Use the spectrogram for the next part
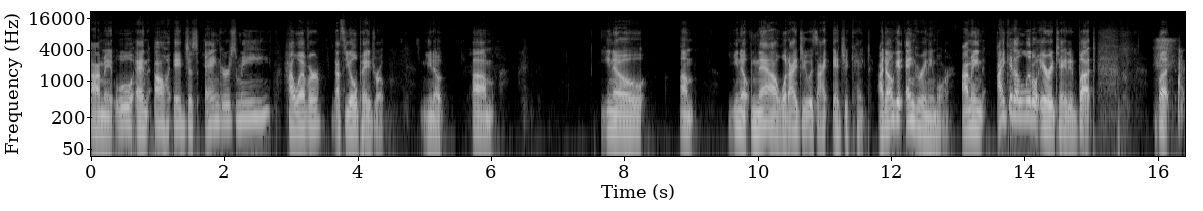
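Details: Adult male who stutters; stuttering.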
